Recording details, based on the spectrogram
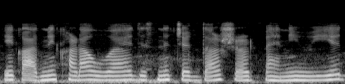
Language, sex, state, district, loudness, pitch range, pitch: Hindi, female, Uttar Pradesh, Lucknow, -13 LUFS, 195-210 Hz, 200 Hz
